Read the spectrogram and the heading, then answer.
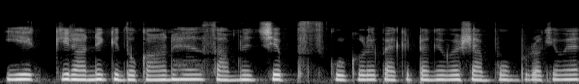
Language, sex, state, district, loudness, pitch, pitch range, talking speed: Hindi, female, Bihar, Patna, -15 LUFS, 220 Hz, 215-225 Hz, 175 wpm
